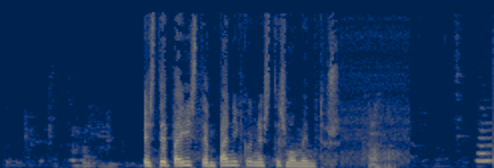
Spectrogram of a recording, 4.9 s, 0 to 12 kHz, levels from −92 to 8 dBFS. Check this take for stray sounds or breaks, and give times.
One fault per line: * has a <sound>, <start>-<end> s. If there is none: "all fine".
* has a laugh, 3.6-4.0 s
